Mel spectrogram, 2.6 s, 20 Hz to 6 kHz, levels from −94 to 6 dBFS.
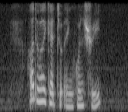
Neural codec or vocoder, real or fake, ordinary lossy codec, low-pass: none; real; MP3, 48 kbps; 5.4 kHz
